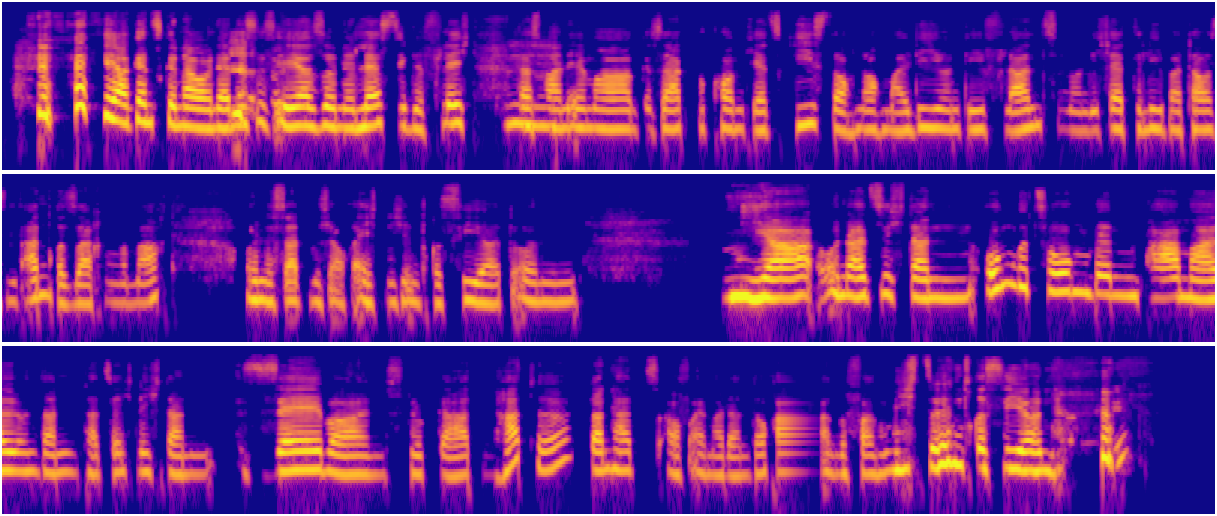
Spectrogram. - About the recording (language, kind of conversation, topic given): German, podcast, Was fasziniert dich am Gärtnern?
- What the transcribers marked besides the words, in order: laugh; chuckle; distorted speech; laughing while speaking: "mich zu interessieren"; chuckle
